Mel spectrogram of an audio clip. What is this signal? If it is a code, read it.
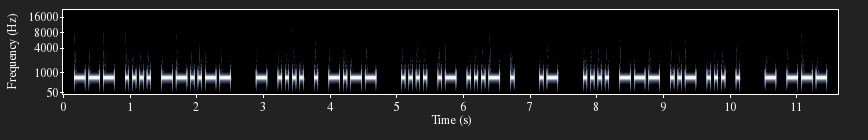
Morse code, heard as a keyed tone, about 22 wpm, 700 Hz. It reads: OH, THEY HAVE A HOUSE TO
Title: Sentences from Top 1000 Words - Review Part 5 - 22wpm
